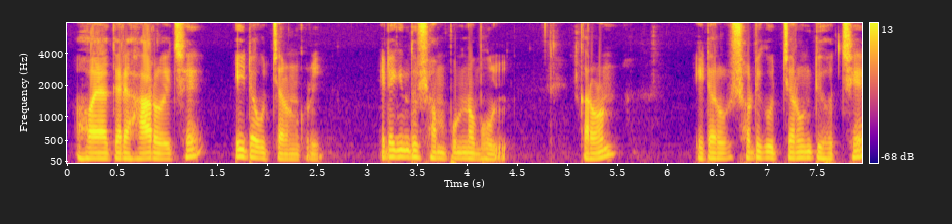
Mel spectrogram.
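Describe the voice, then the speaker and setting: Male Quran teacher with a Bangladeshi Bengali accent, warm and clear, drills each letter patiently. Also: fairly low pitch. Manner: patient, repeats each letter sound slowly. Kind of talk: step-by-step recitation lesson.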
